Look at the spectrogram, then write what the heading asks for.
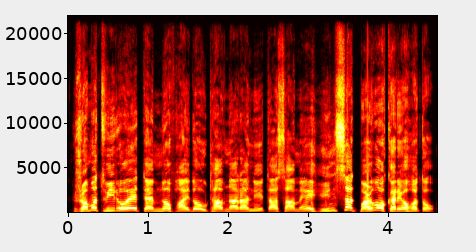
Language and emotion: Gujarati, angry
